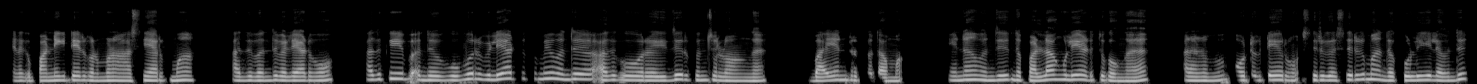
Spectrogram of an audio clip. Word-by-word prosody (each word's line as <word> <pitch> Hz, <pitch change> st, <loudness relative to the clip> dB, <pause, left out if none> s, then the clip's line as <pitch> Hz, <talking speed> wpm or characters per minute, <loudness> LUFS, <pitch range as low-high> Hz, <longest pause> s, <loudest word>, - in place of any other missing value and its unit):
எனக்குப் 170 Hz, 0 st, -5 dB
பண்ணிக்கிட்டே 190 Hz, +2 st, +1 dB
இருக்கணும் 180 Hz, -2 st, -1 dB
போல 180 Hz, -, +2 dB
ஆசையா 185 Hz, +2 st, 0 dB
இருக்குமா? 185 Hz, +2 st, 0 dB, 0.5 s
அது 185 Hz, 0 st, -1 dB
வந்து 185 Hz, +2 st, 0 dB
விளையாடுவோம். 185 Hz, +2 st, +1 dB, 0.4 s
அதுக்கு 235 Hz, +4 st, -1 dB, 0.2 s
அந்த 200 Hz, -1 st, +2 dB, 0.2 s
ஒவ்வொரு 245 Hz, +5 st, +1 dB
விளையாட்டுக்குமே 255 Hz, +2 st, 0 dB
வந்து, 240 Hz, +1 st, +1 dB, 0.2 s
அது 200 Hz, +1 st, +1 dB, 0.2 s
ஒரு 185 Hz, -1 st, +3 dB
இது 185 Hz, +5 st, 0 dB
இருக்குன்னு 205 Hz, -1 st, -3 dB
சொல்லுவாங்க. 170 Hz, -3 st, +1 dB, 0.6 s
பயன் 195 Hz, +5 st, +1 dB
இருக்குதாமா? 165 Hz, -4 st, -2 dB, 0.5 s
ஏன்னா 205 Hz, +3 st, +2 dB
வந்து 190 Hz, +1 st, +1 dB
இந்தப் 195 Hz, -3 st, -1 dB
பல்லாங்குழியே 220 Hz, +4 st, +3 dB
எடுத்துக்கோங்க. 180 Hz, -5 st, 0 dB, 0.5 s
அதா 185 Hz, -1 st, +1 dB
நம்ம 180 Hz, +3 st, -1 dB
போட்டுகிட்டே 195 Hz, +1 st, 0 dB
வருவோம். 190 Hz, -3 st, -2 dB
சிறுக 200 Hz, -2 st, +1 dB
சிறுக 220 Hz, +1 st, +1 dB, 0.2 s
அந்தக் 185 Hz, -2 st, -1 dB
குழியில் 195 Hz, +1 st, +3 dB
வந்து 185 Hz, +7 st, 0 dB
195 Hz, 140 wpm, -23 LUFS, 180-210 Hz, 0.6 s, ஒரு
